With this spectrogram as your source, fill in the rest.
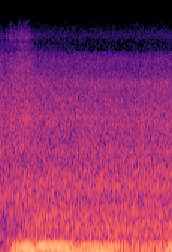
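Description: A car engine revs hard with a rough, uneven misfire, likely from bad fuel in the injector rail, loud and close for a couple of seconds before settling back.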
